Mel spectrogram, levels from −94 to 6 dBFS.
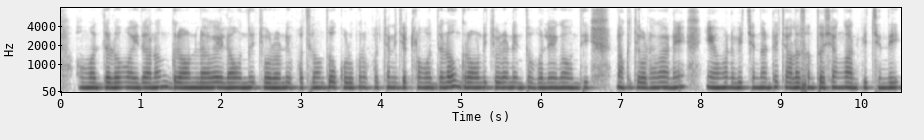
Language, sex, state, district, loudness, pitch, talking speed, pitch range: Telugu, male, Andhra Pradesh, Guntur, -30 LUFS, 175 Hz, 135 wpm, 175-180 Hz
